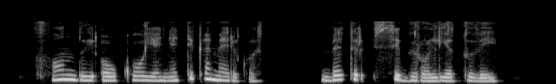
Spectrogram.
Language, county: Lithuanian, Vilnius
